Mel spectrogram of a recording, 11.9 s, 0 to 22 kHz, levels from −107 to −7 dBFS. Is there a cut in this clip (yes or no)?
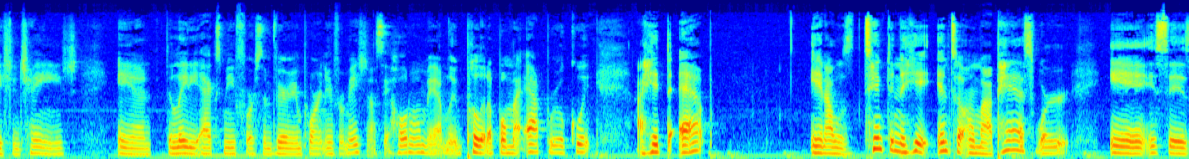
yes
